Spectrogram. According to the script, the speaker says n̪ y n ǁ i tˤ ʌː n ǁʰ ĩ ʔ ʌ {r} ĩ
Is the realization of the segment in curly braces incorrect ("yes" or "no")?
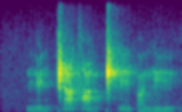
yes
